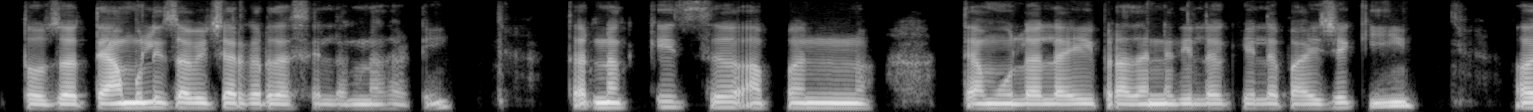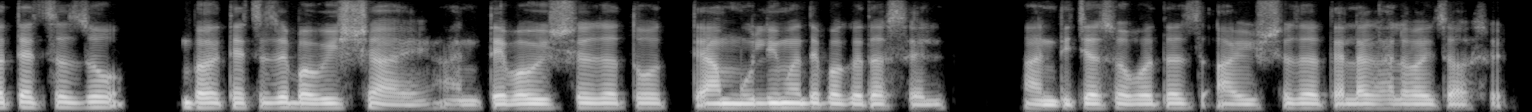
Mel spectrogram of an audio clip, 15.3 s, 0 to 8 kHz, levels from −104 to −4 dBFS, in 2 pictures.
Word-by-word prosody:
तो 115 - +2
जर 115 +1 +3
त्या 120 0 +5
मुलीचा 130 +1 +5
विचार 125 -1 +1
करत 120 -1 -1
असेल 110 - -9
लग्नासाठी, 110 0 -6 0.6
तर - - +1
नक्कीच 135 +2 0
अ, 140 0 0
आपण 125 -1 +3 0.5
त्या 115 - +1
मुलालाही 115 0 +2
प्राधान्य 115 0 +2
दिलं 115 0 -1
गेलं 120 0 -3
पाहिजे 115 +3 -1
की 90 +2 +1 0.6
अ, 130 - +4
त्याचा 140 0 0
जो 140 +1 0 0.4
भ - - +4
त्याचं 130 0 -2
जे 135 - +3
भविष्य 120 0 +1
आहे 105 -3 -3
आणि 105 -1 -5
ते - - +4
भविष्य 120 +2 +2
जर 125 - +2
तो 125 0 0 0.2
त्या 120 - +3
मुलीमध्ये 125 +1 +4
बघत 115 -1 0
असेल 105 -1 -3 0.4
अन 110 -2 +1
तिच्यासोबतच 115 +1 0
आयुष्य 115 +1 -3
जर 120 0 +2
त्याला 115 0 0
घालवायचं 115 0 -2
असेल - - -12
120 Hz, 170 wpm, -24 LUFS, 115-125 Hz, 0.6 s, त्या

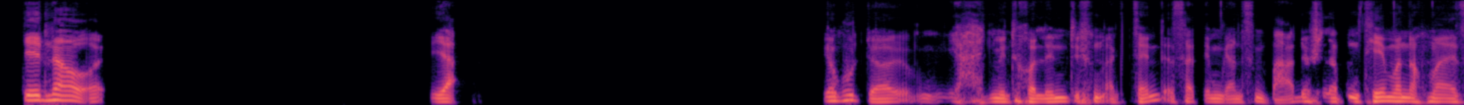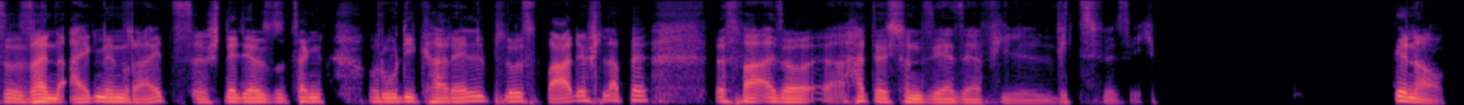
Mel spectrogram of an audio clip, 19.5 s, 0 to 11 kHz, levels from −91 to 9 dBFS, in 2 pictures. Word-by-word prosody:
Genau, 155 -2 +6
und - - -4 2.2
Ja. - - +3 2.5
Ja 135 - +3
gut, 145 -4 -1
der 105 +1 0 0.2
ja, 115 -3 -6
halt - - -6
mit 110 +2 +1
holländischem 105 +3 +2
Akzent. - - -3
Es - - -8
hat - - -4
im 105 -1 -1
ganzen 95 +3 -3
Badeschlappenthema 115 +5 +1
noch 115 -4 +2
mal 110 -3 0
so 110 +2 -1
seinen 110 +1 +5
eigenen 115 +4 +2
Reiz. 105 +4 -4
Äh, 105 - -3
stell 115 +4 0
dir 115 0 +4
sozusagen 115 +1 -1 0.3
Rudi 115 +2 +2
Carrell 115 +6 +1
plus 130 -6 -2
Badeschlappe. 145 +2 -1 0.4
Das 115 -6 -3
war 115 0 +3
also 110 -2 +1
äh, - - -7 0.2
hatte 135 -4 0
schon 105 -2 +1
sehr, 95 0 -1
sehr 85 -1 -5
viel 80 -2 -12
Witz 85 - -9
für - - -15
sich. - - -20 1.6
Genau. 110 - +3
115 Hz, 130 wpm, -26 LUFS, 100-125 Hz, 2.5 s, Genau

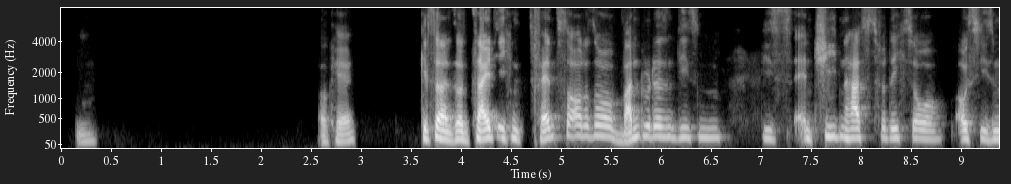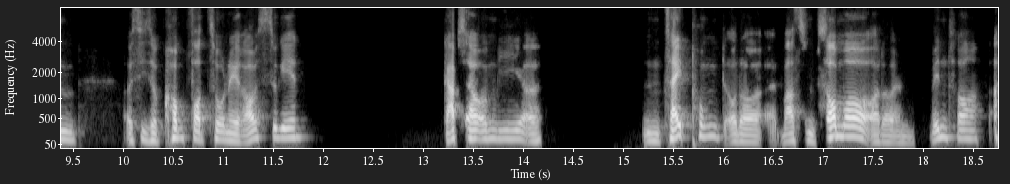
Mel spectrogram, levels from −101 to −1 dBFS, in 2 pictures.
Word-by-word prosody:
Mhm. 100 +1 -12 2.2
Okay. 105 +2 -4 0.7
Gibt's - - 0
da - - +10
'n 120 - +2
so 135 - +4
'n 120 - 0
zeitlichen 150 +1 +5
Fenster 170 +2 0
oder 175 -2 -2
so, 175 -6 0
wann 155 +10 +3
du 180 0 -2
da 170 0 +1
diesem 160 -1 -8 0.3
dies 140 -3 -10
entschieden 165 +3 -3
hast 150 0 +2
für 155 - -7
dich 150 +1 -3
so, 135 -3 -4
aus 135 0 -2
diesem 130 -3 -5 0.4
aus 105 -1 -8
dieser 115 -1 -4
Komfortzone 130 -4 0
rauszugehen? 155 +8 -2 1.4
Gab's - - +2
da 140 - +6
irgendwie, 135 0 -3
äh 105 -3 -2 1.0
'n 110 +1 -6
Zeitpunkt 180 -2 +2
oder, 100 -3 -1
äh, - - -13
war's 110 +2 -3
im 110 - -5
Sommer 175 - +6
oder 95 -2 -3
im 85 -2 -14
Winter? 140 -4 -4
140 Hz, 130 wpm, -21 LUFS, 115-160 Hz, 2.2 s, da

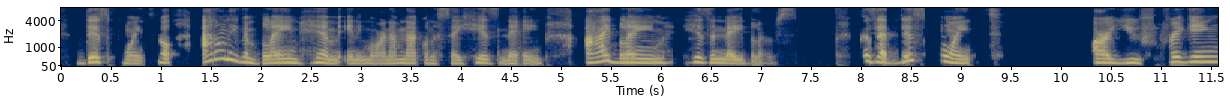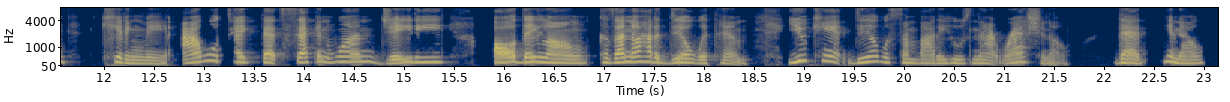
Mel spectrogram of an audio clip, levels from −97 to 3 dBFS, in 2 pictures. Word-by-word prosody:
this 230 +7 +3
point, - - -4
so - - +3 0.3
I - - +7
don't 390 +1 +2
even 240 -9 +1
blame 195 +3 +1
him 185 +1 -1
anymore, 170 +3 -3
and - - -3
I'm 185 0 -2
not 175 -1 -1
gonna 165 - -6
say - - -5
his 180 0 -4
name; - - -4 0.4
I 265 +5 +6
blame 205 -2 +1
his 225 +2 -1
enablers 90 -4 -3 0.7
'cause 290 -4 +2
at 180 -7 +4
this 315 +4 +2 0.2
point 215 -9 +2 1.2
are 200 -1 +6
you 190 0 -2 0.3
frigging 255 +1 +2 0.4
kidding 185 -9 0
me? 155 -2 -4
I 240 - +7
will 295 +2 -1 0.2
take 235 0 0
that 220 -1 +3
second 235 0 0
one, 255 -2 0
JD, 235 +8 0 0.4
all - - +7
day 240 +1 +3
long 185 -5 +1
'cause 220 -3 -3
I 220 - +9
know 250 +1 +5
how 255 0 +4
to 225 - +1
deal 205 +3 0
with 175 0 -4
him. 170 -1 -6 0.4
You 280 +9 +3
can't 275 - -3
deal 245 +8 0
with 225 -3 -5
somebody 190 -4 -4
who's 180 -1 -6
not 175 -2 -4
rational, 240 0 -5 0.4
that - - +2 0.2
you 260 -1 +1
know, 180 -1 -3
210 Hz, 150 wpm, -25 LUFS, 180-245 Hz, 1.2 s, I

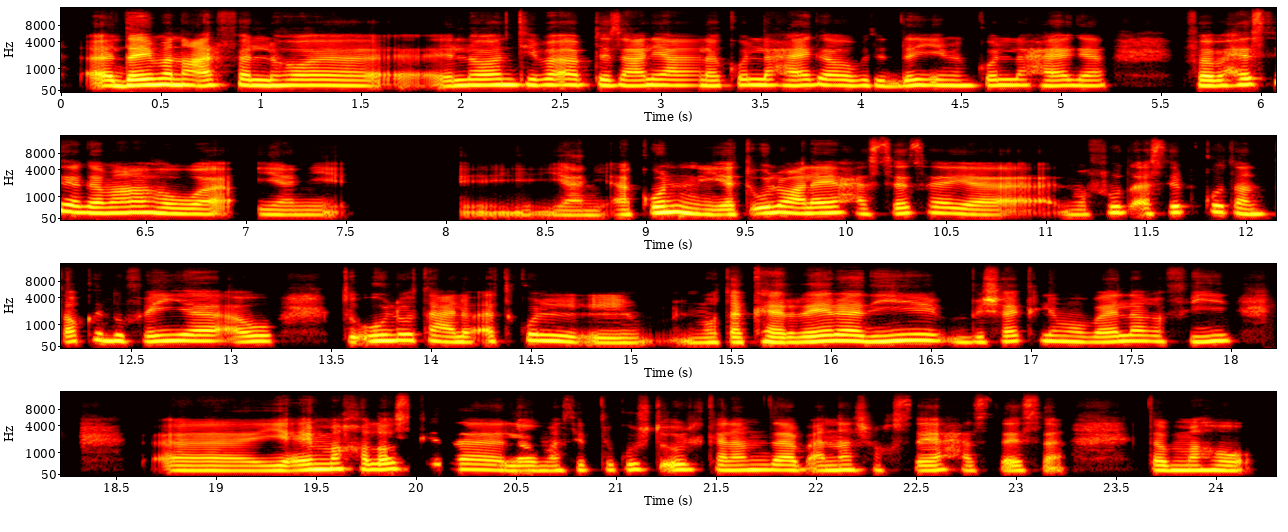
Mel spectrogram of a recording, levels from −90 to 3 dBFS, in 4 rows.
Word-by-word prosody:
أ - - +3
دايمًا 220 +3 +7
عارفة 220 +2 +2
اللي 205 -1 +3
هو 215 +1 +2
أ 205 -3 -2
اللي 205 +3 +2
هو - - +4
أنتِ 225 0 +3
بقى 225 0 +2
بتزعلي 215 -1 0
على 210 -2 -1
كل 220 +2 -1
حاجة 215 +1 0
أو 205 -2 0
بتضايقي 205 +2 -2
من 205 0 0
كل 210 +1 -2
حاجة، 200 -1 -2 0.4
فباحس 210 +6 +1
يا 275 - +5
جماعة 225 +1 +3
هو 200 -5 0
يعني 165 -1 -8 0.6
آآ، - - -14 0.4
يعني 155 0 -7
أكون 230 +4 +4
يا 175 -1 0
تقولوا 220 +7 +2
عليّا 215 +2 +4
حسّاسة، 205 +2 -4
يا 215 - -2
المفروض 205 +8 -5
أسيبكم 240 +5 -2
تنتقدوا 210 +3 -2
فيَّ 225 +3 +1
أو 215 -1 +1 0.3
تقولوا 225 +6 +2
تعليقاتكم 210 +1 -2
ال 215 -5 +1
ال 165 +1 -4
المتكرّرة 190 +3 +2
دي 230 +4 +3
بشكل 205 +2 -3
مُبالغ 205 +2 -1
فيه، 205 +3 -3 0.7
آآ، 175 -1 -2
يا 170 +2 +1
إمّا 210 +2 +5
خلاص 215 0 0
كده 210 - -3
لو 170 0 -2
ما 170 +1 -5
سِبتكوش 190 +3 -7
تقولوا 200 - -1
الكلام 190 -1 -2
ده، 190 -1 +1
أبقى 180 - -4
أنا 180 +2 0
شخصية 180 -1 -5
حسّاسة، 175 -2 -6 0.4
طب 180 -1 -1
ما 180 0 +1
هو 180 -2 0
205 Hz, 160 wpm, -20 LUFS, 185-220 Hz, 0.7 s, دايمًا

